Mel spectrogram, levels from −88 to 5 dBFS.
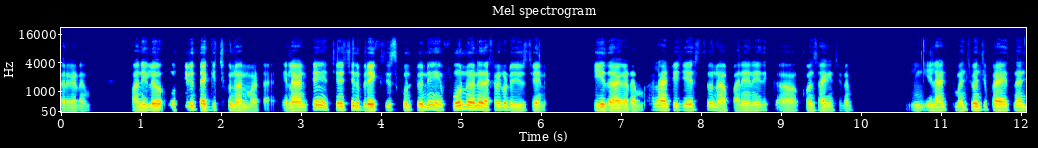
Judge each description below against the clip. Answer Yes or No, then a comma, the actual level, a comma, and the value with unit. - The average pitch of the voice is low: Yes, low, 130 Hz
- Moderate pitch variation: Yes, average, 3.0 semitones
